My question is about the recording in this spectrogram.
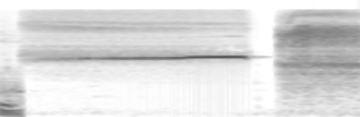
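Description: A single high, steady whistle lasting about a second and a half, then cutting off. Near the end comes a short hushing "shhh".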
